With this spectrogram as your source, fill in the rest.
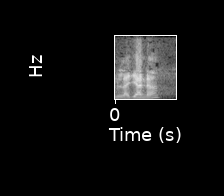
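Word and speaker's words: Lallana: Sí, ha sido un golazo de Adam Layana, que dice el chico que se dice así, porque es de origen español.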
